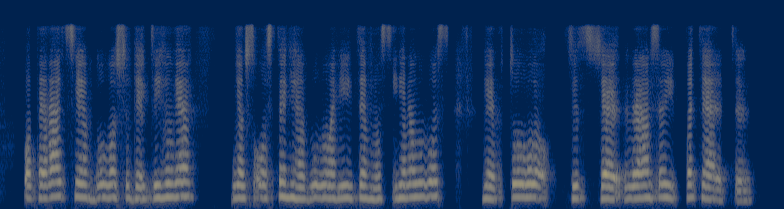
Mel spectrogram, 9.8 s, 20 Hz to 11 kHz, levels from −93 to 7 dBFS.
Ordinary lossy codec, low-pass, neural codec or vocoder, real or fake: MP3, 64 kbps; 7.2 kHz; codec, 16 kHz, 0.5 kbps, FreqCodec, smaller model; fake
